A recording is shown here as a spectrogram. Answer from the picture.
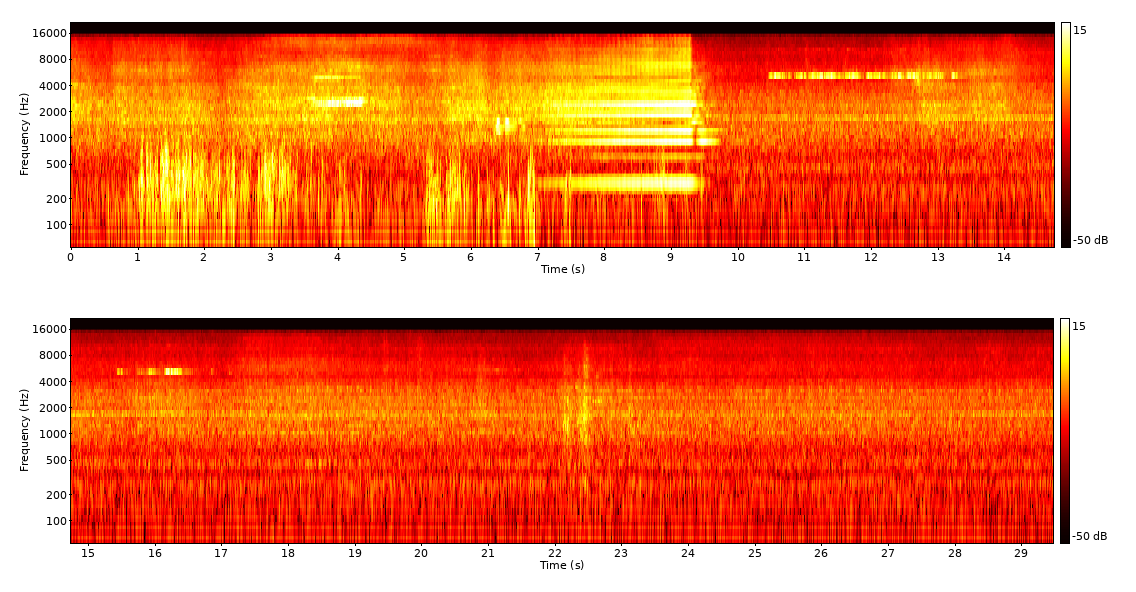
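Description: Train passing with irregular clattering and rumbling of its wheels on the rails. A single long train-horn blast follows, growing louder and cutting off sharply about nine seconds in, and then a steady, quieter rumble.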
